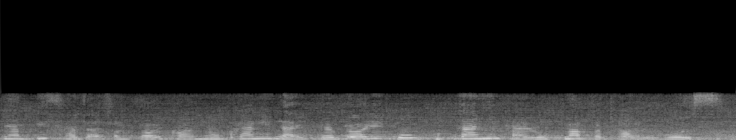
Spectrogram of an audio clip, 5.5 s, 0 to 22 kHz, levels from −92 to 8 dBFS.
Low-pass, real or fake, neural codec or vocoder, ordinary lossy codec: 7.2 kHz; fake; codec, 44.1 kHz, 2.6 kbps, SNAC; none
